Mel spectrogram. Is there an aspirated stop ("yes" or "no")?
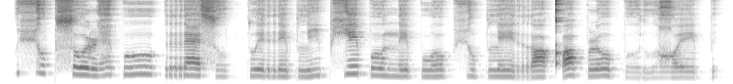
no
